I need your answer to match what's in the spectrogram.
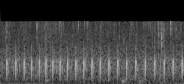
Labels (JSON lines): {"label": "biophony, rattle", "recorder": "SoundTrap 500"}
